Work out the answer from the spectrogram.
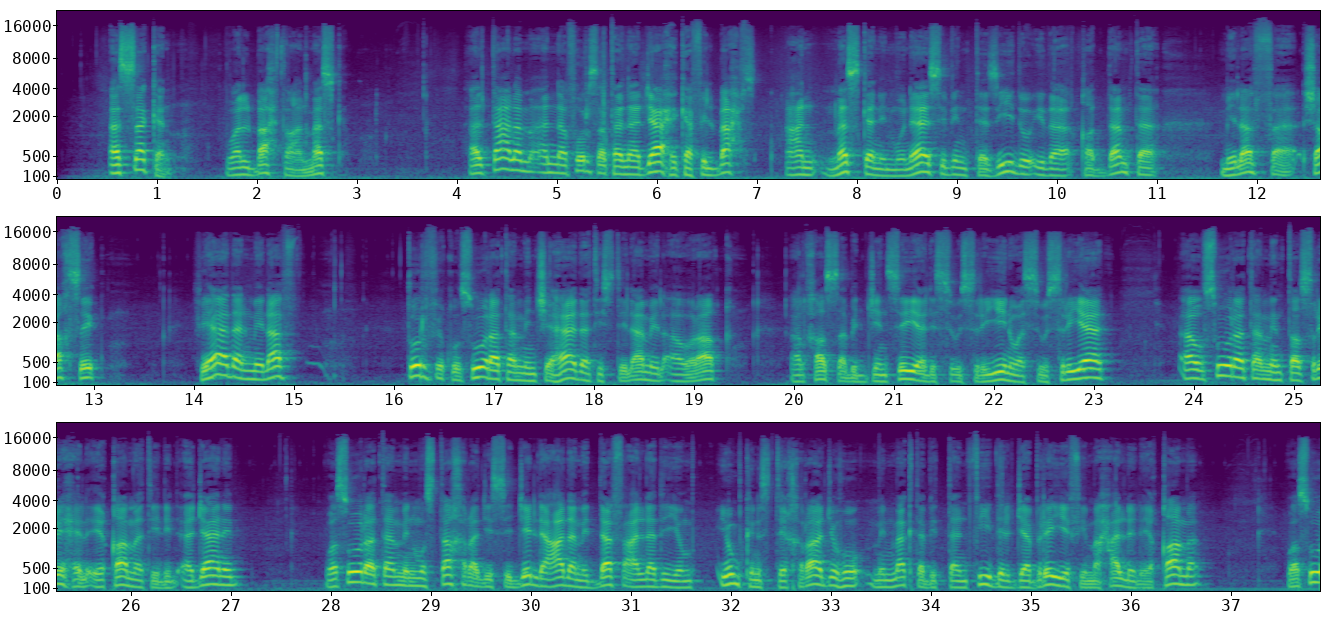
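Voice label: Arabic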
